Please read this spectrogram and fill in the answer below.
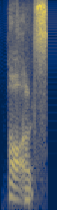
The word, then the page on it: hols: Indian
